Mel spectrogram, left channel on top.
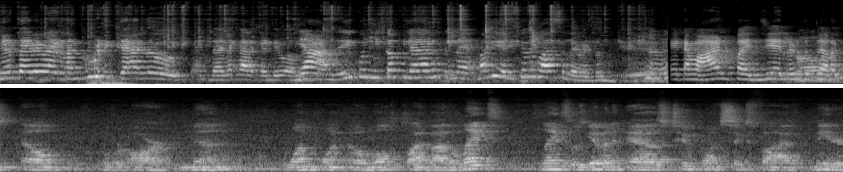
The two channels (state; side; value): different; both; correlation -0.01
